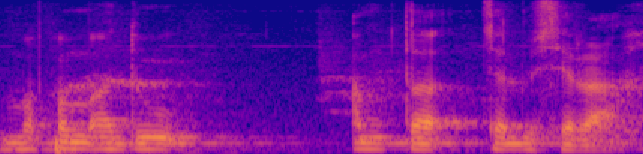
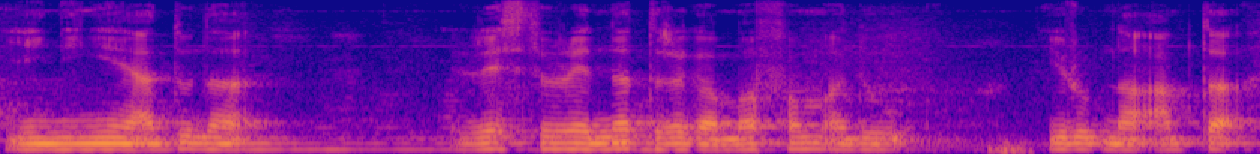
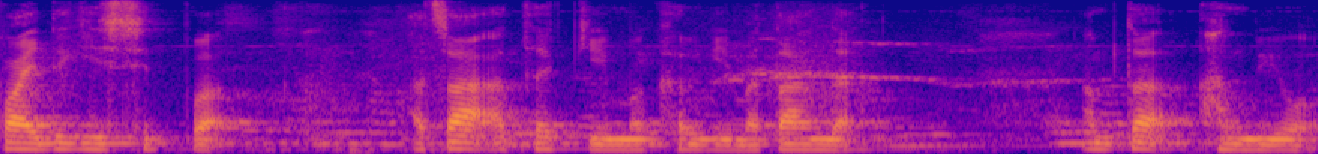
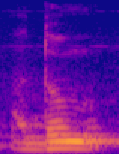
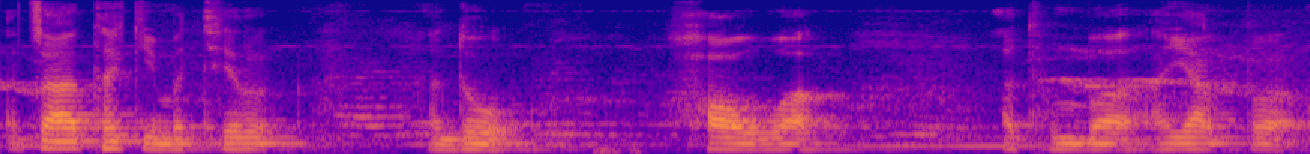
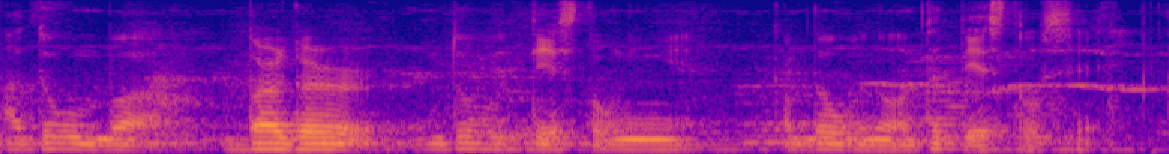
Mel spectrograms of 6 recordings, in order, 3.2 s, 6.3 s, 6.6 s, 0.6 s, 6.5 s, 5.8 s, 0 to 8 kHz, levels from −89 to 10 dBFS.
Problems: constant background noise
